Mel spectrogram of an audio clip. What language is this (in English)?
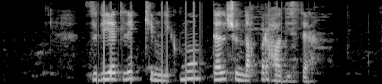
Uyghur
